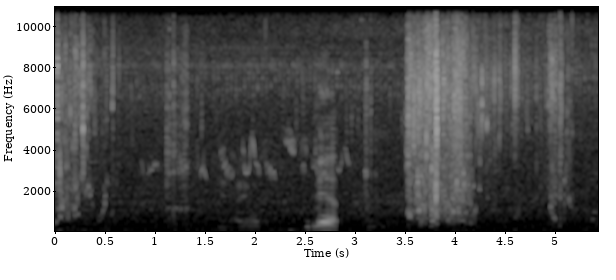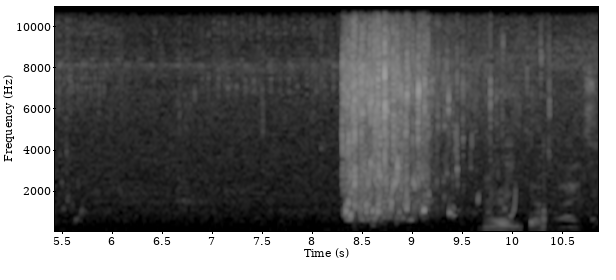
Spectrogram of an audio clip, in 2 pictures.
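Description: Water splashing as a hooked striped bass thrashes at the surface while it is landed by hand in shallow river water: two short splashes, one about three and a half seconds in and another near the end.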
